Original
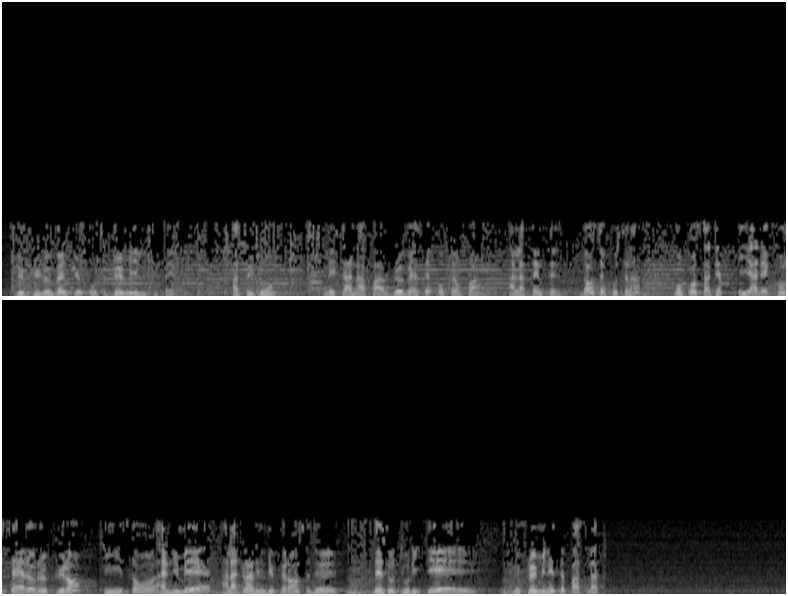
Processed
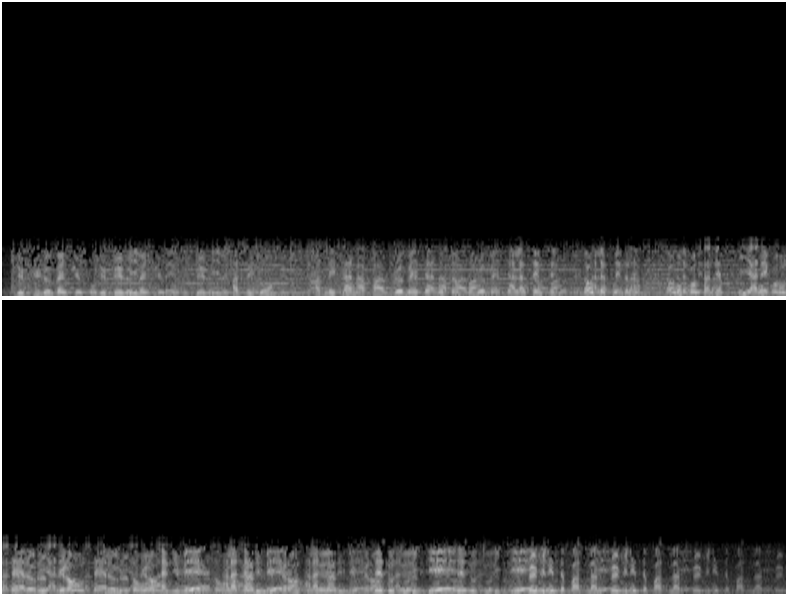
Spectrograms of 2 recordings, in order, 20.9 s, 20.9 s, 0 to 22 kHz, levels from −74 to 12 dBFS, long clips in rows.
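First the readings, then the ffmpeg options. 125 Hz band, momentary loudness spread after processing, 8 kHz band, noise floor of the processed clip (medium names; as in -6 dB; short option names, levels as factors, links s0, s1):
-4.5 dB, 10 LU, no reading, -36 dBFS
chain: -filter_complex "[0:a]equalizer=f=290:w=0.56:g=5,acrossover=split=270[s0][s1];[s0]acompressor=threshold=0.0158:ratio=6[s2];[s2][s1]amix=inputs=2:normalize=0,aecho=1:1:1095|2190|3285|4380:0.631|0.202|0.0646|0.0207,aresample=8000,aresample=44100"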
